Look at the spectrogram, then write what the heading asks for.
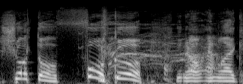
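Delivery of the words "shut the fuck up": put-on old Brooklyn Italian tough guy, very high, very slow. Describing how people used to talk: imitating old Italian Brooklyn guy. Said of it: "old Italian guys in Brooklyn would be like".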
